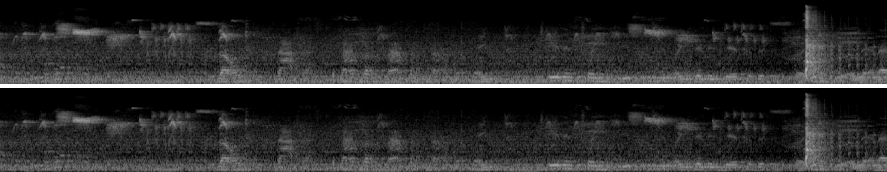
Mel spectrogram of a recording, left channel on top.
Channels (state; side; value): noise; left; rumble, 13 dB below the sound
